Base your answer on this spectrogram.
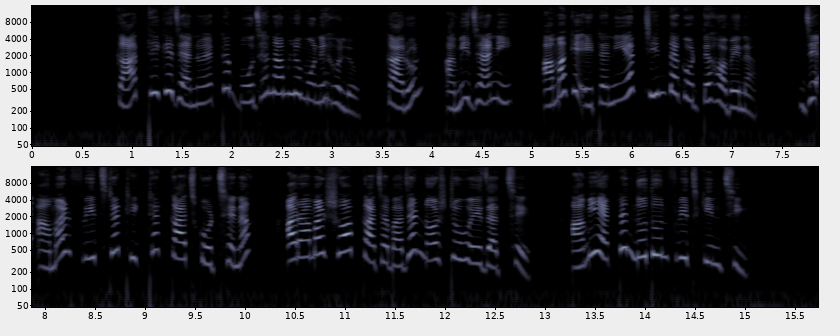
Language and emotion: Bengali, happy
